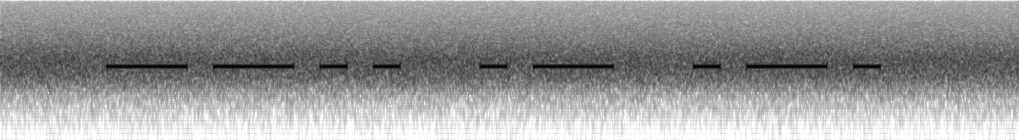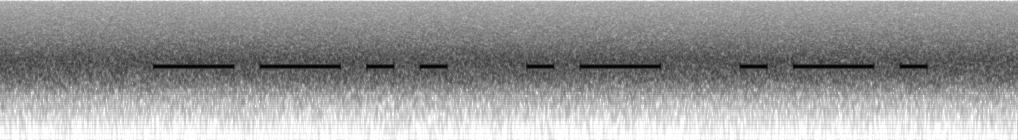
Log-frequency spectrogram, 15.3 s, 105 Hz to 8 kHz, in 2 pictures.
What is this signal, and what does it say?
Morse code, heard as a keyed tone, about 6 wpm, 1020 Hz, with radio static and a narrow filter. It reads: ZAR ZAR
